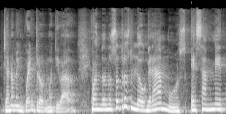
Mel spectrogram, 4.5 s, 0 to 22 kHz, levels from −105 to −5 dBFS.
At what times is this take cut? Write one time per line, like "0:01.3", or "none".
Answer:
0:01.8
